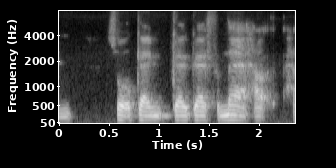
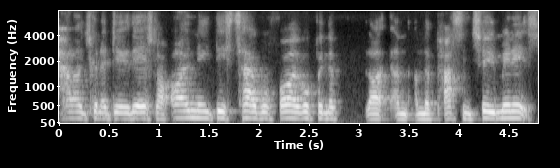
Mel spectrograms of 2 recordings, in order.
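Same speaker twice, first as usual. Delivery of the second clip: mock screaming, higher pitch and louder; 6 semitones higher, 5 dB louder than usual. Retelling a head chef screaming at staff: imitating a screaming head chef. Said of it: "here screaming at me".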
